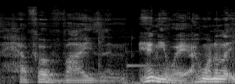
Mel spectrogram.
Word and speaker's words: hefeweizen: Yeah, I had to look up how to say that, and apparently it's pronounced hefeweizen.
